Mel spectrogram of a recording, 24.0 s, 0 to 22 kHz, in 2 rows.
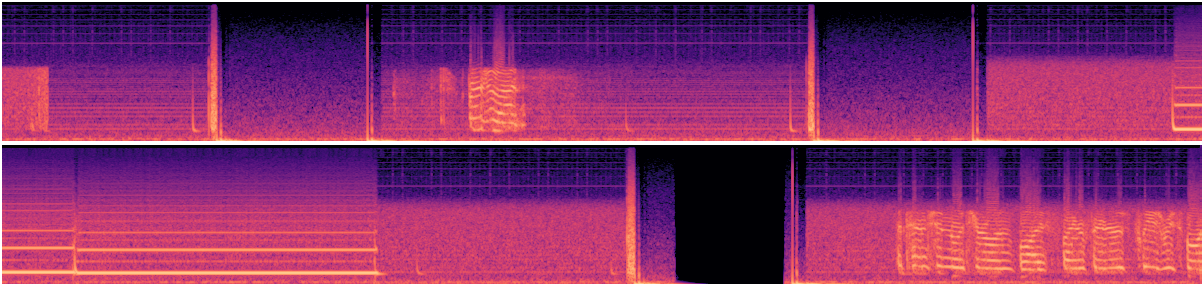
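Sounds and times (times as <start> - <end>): radio static hiss: 0.0 - 2.2, 3.7 - 8.2, 9.8 - 18.4, 19.9 - 24.0
two-tone pager alert: 11.8 - 15.8.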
